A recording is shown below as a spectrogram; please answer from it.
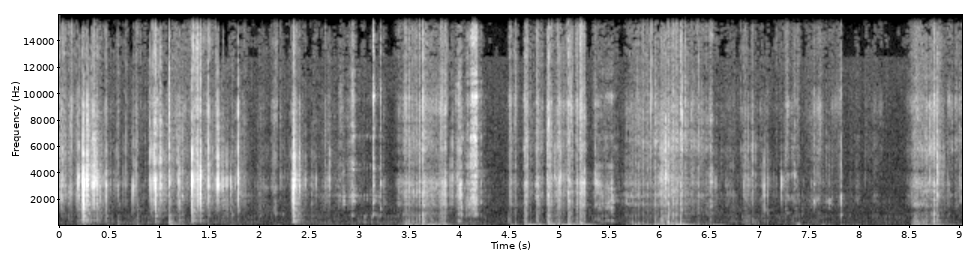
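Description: A utility knife blade scrapes and cuts a hand-sized, solid white bar of soap with a lime-green coat. Quick, bright, crisp scraping strokes come first, followed by longer, rougher shaving passes with a duller low crunch and gaps of near silence between them.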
